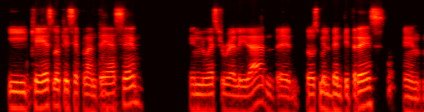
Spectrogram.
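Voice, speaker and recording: With an American accent, a man is talking. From United States. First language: English (speaking Spanish). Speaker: agroecology researcher. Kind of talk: seminar lecture. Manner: hesitant, with fillers.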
